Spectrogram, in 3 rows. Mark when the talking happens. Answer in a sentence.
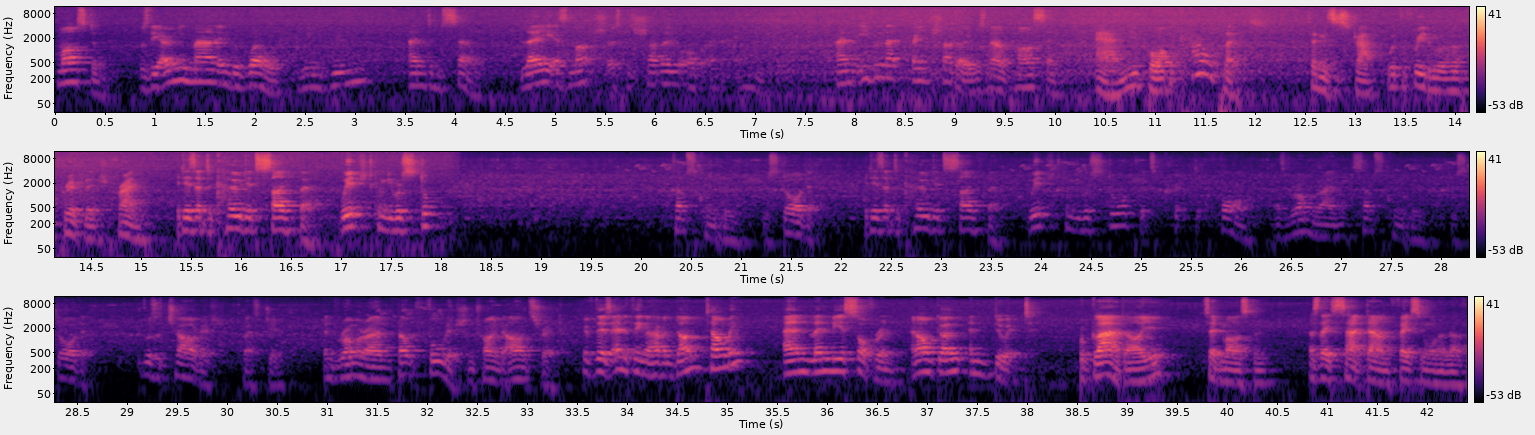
You can hear the talking from 0.0 to 17.9 s and from 20.3 to 42.3 s.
